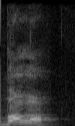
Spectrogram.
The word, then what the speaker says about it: Bongo: Manas aur comes all the way from Bongo. Correct pronunciation. Bongo.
